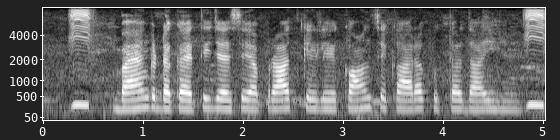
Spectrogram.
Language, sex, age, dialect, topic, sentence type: Hindi, female, 18-24, Kanauji Braj Bhasha, banking, statement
